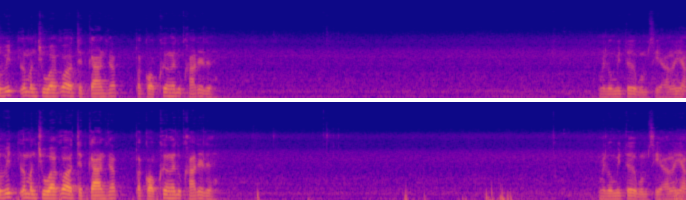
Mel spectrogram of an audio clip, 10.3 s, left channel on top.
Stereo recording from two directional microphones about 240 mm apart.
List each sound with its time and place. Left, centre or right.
0.0 s speech: centre
9.0 s speech: centre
